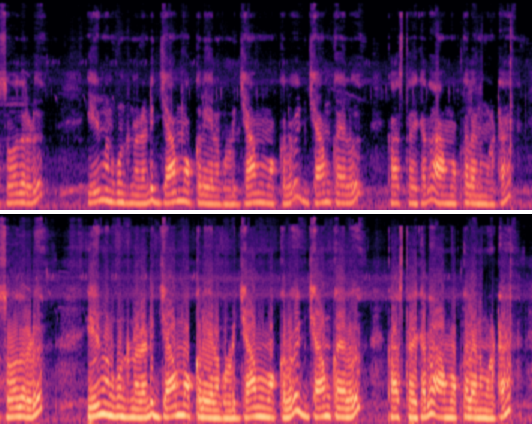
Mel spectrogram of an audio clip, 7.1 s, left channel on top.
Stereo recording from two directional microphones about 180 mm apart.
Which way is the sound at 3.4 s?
25° right (ahead or behind).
